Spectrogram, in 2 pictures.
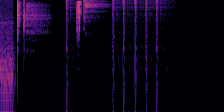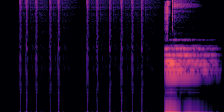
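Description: Soft interface clicks tick in quick bursts.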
